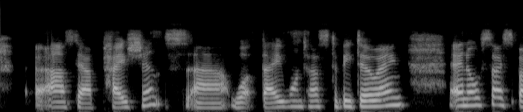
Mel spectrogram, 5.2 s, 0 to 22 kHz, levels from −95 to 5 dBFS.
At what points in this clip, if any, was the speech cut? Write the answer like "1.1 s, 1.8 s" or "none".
none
